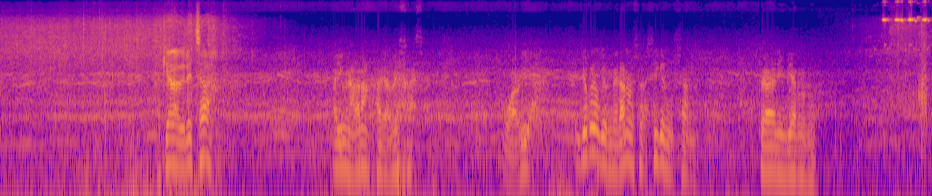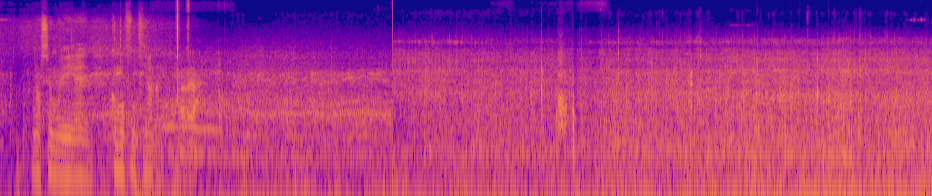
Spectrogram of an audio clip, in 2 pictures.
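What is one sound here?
Bicycle tyres roll and crunch over a dirt track.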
